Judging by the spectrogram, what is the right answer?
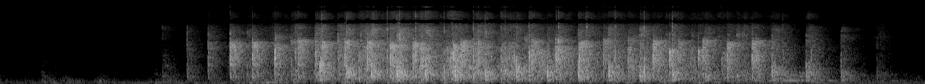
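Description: A small audience applauding, beginning about a second and a half in and dying away near the end.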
